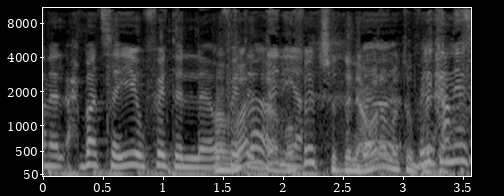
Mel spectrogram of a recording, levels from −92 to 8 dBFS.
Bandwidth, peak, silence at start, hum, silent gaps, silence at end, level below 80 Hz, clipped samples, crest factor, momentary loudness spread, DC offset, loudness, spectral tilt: 11 kHz; -22 dBFS; 0 s; none; none; 0 s; -46 dBFS; under 0.1%; 12 dB; 3 LU; under 0.1%; -34 LUFS; -5 dB/octave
